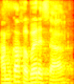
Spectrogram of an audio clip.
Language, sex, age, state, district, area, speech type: Goan Konkani, male, 18-30, Goa, Bardez, rural, spontaneous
